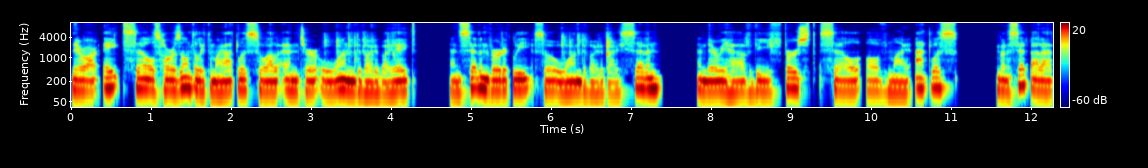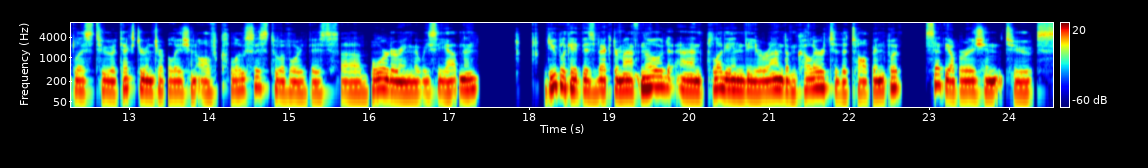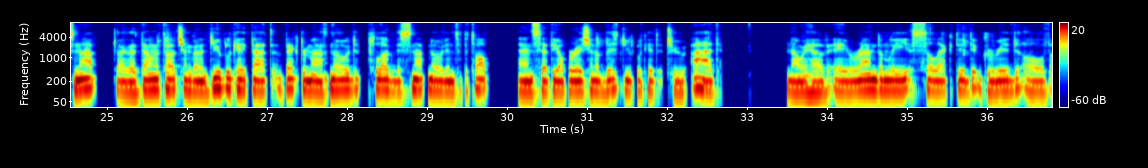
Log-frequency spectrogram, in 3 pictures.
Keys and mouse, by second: 5.0-7.1 drag, 8.2 z, 10.7 click, 11.9 click, 16.7 click, 17.1 click, 17.5 click, 18.0 shift+d, 20.0-21.2 drag, 22.6-23.6 drag, 24.3-24.8 drag, 25.0 click, 25.6 shift+d, 26.7 click, 27.8-29.2 drag, 29.8 click, 32.6-35.6 drag, 36.3 click.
